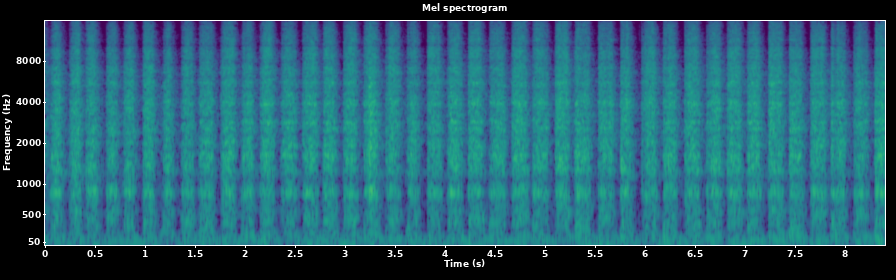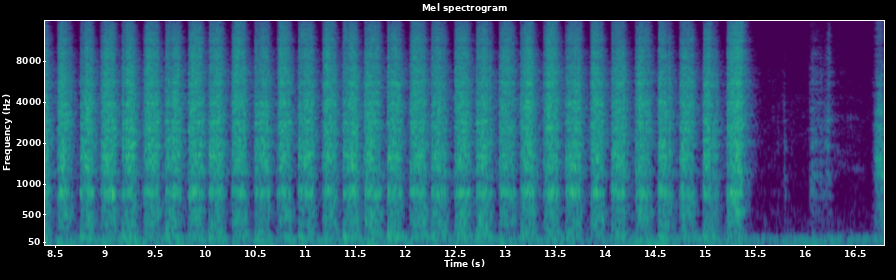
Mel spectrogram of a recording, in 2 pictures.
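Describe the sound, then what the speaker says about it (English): Very thin wood is sanded by hand in quick, even back-and-forth strokes, a close, rhythmic rasping at a few strokes per second that continues steadily and then stops near the end. "don't want to apply a lot of pressure, especially when you are sanding very thin wood"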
